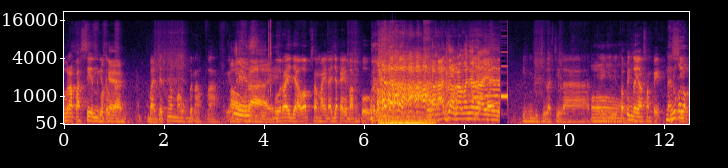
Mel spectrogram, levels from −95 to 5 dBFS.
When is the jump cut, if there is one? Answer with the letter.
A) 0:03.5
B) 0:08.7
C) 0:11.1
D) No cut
B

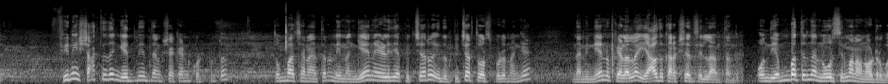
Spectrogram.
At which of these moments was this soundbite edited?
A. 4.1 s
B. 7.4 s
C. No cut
B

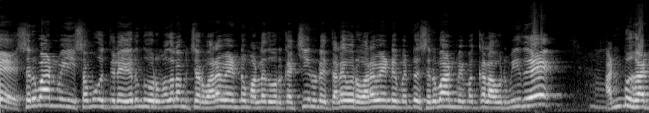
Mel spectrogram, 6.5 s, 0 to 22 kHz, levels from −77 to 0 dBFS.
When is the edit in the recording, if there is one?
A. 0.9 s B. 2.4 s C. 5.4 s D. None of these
D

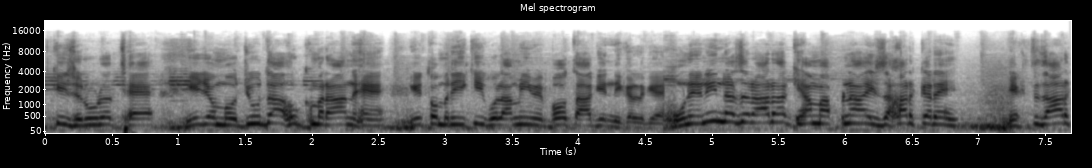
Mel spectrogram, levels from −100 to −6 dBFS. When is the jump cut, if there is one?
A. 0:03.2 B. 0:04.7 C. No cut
B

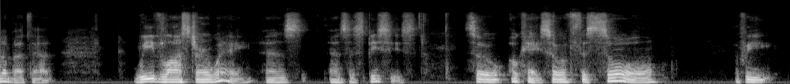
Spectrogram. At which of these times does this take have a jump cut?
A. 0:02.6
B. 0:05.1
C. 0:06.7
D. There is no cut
D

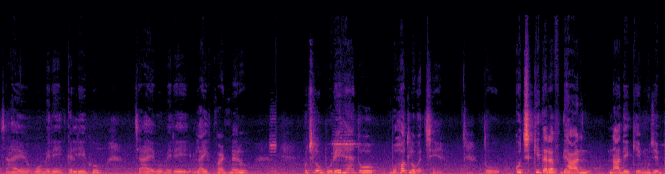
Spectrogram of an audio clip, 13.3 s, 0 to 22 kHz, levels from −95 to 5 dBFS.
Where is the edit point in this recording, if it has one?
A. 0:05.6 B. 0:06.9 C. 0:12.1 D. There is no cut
A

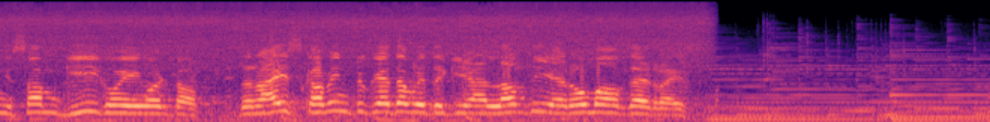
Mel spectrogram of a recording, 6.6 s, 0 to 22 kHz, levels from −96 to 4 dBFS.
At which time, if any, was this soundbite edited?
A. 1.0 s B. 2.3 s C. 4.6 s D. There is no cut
C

